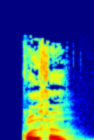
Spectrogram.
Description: Udtale [ ˈgʁœð- ]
